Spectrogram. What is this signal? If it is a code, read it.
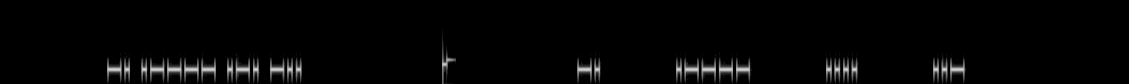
Morse code, heard as a keyed tone, about 28 wpm, spaced as for 14 wpm, 700 Hz. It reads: N1RD N1HU
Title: USA Call Signs - 6x Character Spacing - 28wpm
